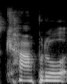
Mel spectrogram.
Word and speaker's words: Cxpital: social media is that's capital official. It's CX Pi T A L official.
